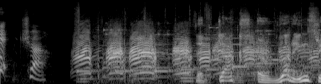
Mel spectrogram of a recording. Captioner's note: quacking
